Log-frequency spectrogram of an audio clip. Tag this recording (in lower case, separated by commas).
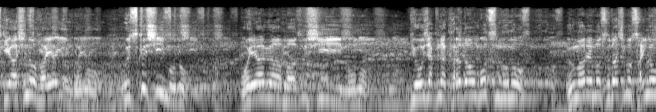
monologue, music, man speaking, speech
